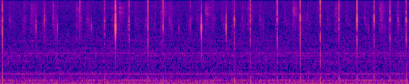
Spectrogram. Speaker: you guys hear that there's like a metallic sound you're supposed to make that noise no so almost all linear switches mx-style linear switches have that problem some are more pronounced than others see this one is especially bad as far as i know it is the leaf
